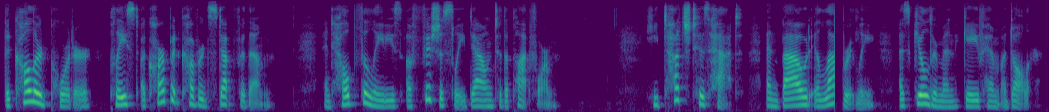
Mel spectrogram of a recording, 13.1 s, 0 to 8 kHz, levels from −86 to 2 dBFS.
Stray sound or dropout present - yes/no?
yes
